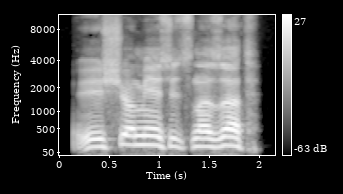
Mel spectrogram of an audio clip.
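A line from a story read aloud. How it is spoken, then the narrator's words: Moaning from behind. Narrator (Russian): застонал у него за спиной Кагыр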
